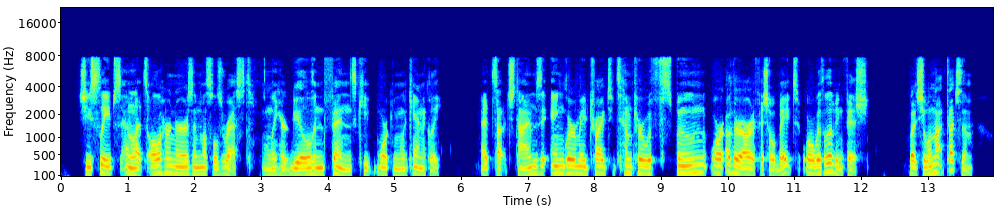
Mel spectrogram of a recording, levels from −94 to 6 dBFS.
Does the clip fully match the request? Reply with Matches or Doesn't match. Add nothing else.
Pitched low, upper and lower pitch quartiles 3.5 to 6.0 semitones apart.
Doesn't match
